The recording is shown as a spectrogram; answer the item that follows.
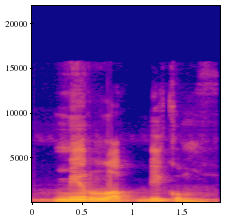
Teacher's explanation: Bunyi nun masuk ke ro dan tidak boleh dengung. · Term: idgham bila gunnah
